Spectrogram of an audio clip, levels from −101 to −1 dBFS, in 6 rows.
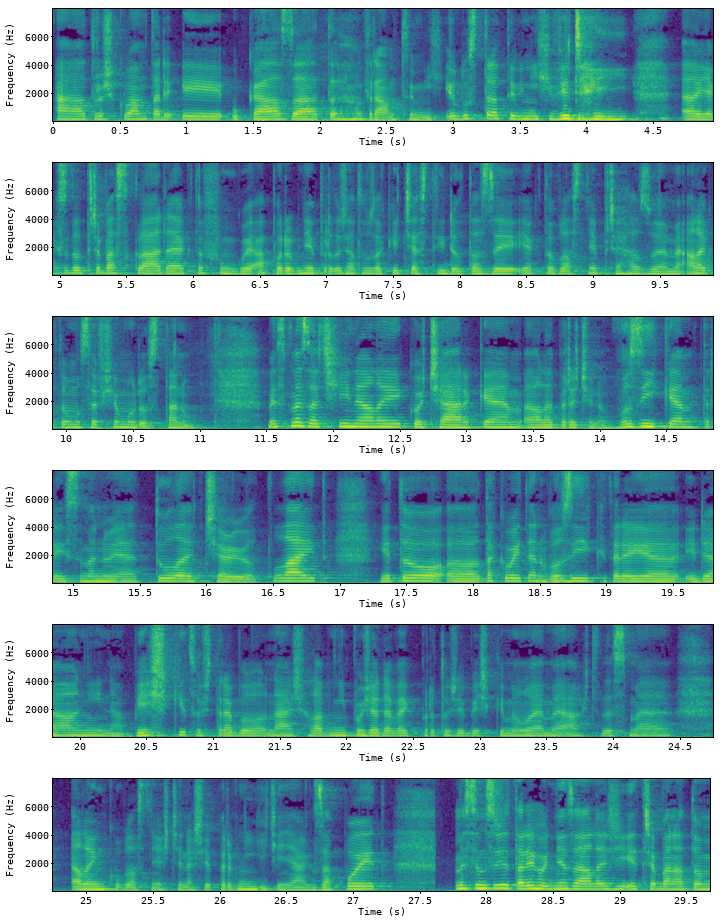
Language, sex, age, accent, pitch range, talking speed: Czech, female, 20-39, native, 165-190 Hz, 180 wpm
